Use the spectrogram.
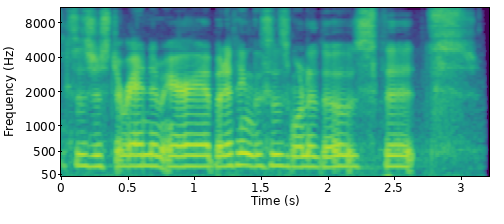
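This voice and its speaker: A woman's voice: mid-range voice, monotone, brisk, creaky. A young adult woman giving casual commentary as she streams a video game playthrough.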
